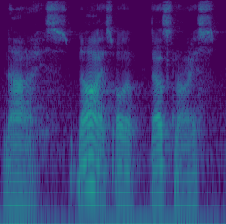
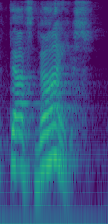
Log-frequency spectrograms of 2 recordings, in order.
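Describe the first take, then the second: First: Low, soft, understated "nice"; low-key approval. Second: Loud, high-pitched mock excitement; exaggerated enthusiasm. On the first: Retold or imitated. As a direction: approve quietly, so understated it could pass for sarcasm. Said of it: "you talk slow and, uh, you know, your low voice". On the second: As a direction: overdo the delight, belting it out so nobody hears sarcasm. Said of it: "what do you want me to say?".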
